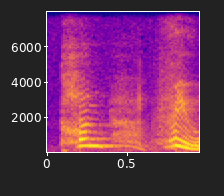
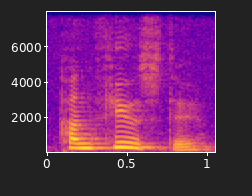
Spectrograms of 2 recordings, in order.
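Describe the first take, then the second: First: The f is made with a hard lip bite. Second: The f is made with a light lip touch. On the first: The speaker calls it wrong. "어떻게 하는 사람이냐면 confuse 막 이러면서 하거든요" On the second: The speaker calls it right. "우리 입술의 안쪽으로 살짝 들어가는 듯한 느낌을 주면서"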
